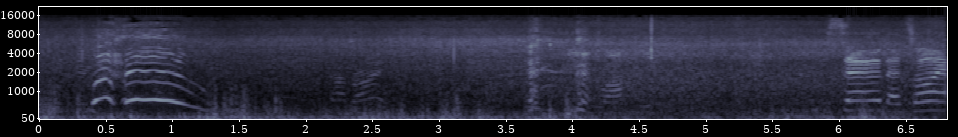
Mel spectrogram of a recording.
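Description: Gusty wind buffets the microphone outdoors at a beach, a steady low rumble throughout, with a voice speaking and exclaiming over it.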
